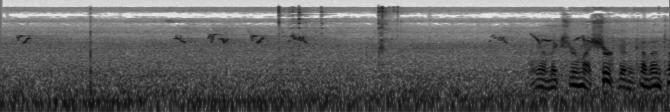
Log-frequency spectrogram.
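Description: A bee smoker puffs out smoke.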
